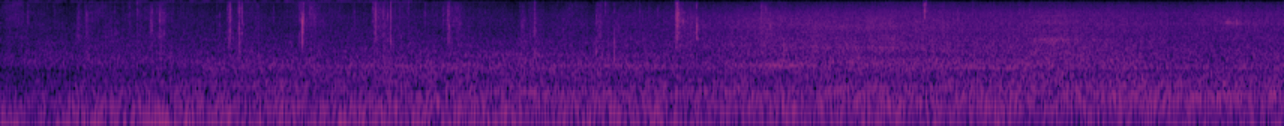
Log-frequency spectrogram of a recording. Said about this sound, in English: There is already a tram waiting for me to continue my journey back. so I'm trying to get in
